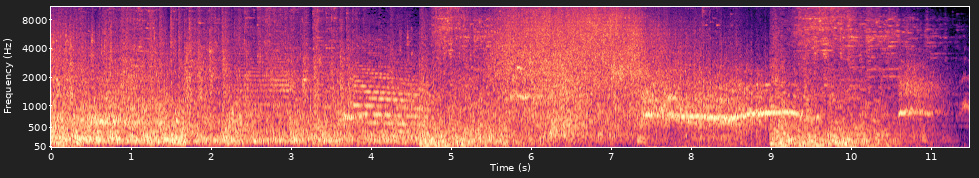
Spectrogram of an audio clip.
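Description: A Porsche Boxster being destroyed: loud, sustained crunching and smashing of metal with shattering glass and shrill grinding squeals, continuous for about eleven seconds, with no voices.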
